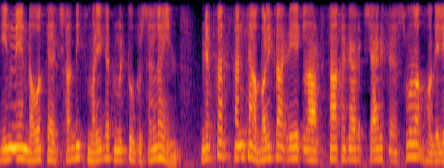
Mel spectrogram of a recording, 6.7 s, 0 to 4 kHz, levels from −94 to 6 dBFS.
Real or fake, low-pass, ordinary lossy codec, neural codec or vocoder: fake; 3.6 kHz; none; codec, 44.1 kHz, 1.7 kbps, Pupu-Codec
